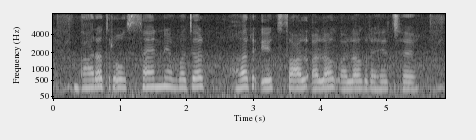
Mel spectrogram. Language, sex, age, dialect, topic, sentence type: Maithili, female, 18-24, Angika, banking, statement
